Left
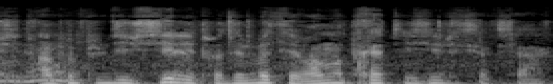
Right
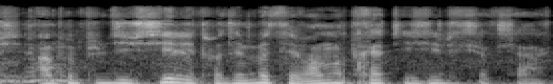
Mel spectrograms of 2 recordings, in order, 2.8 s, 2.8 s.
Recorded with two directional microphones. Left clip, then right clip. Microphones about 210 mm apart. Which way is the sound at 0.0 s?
Centre (ahead or behind).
